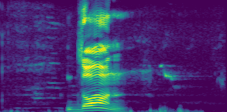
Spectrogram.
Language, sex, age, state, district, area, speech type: Santali, male, 60+, West Bengal, Malda, rural, read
